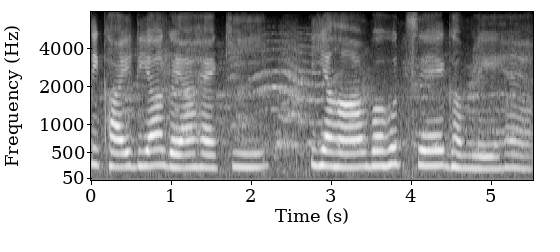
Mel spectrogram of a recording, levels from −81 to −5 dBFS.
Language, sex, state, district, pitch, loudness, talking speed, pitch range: Hindi, female, Punjab, Pathankot, 250 Hz, -14 LUFS, 110 wpm, 240-270 Hz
